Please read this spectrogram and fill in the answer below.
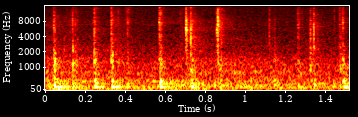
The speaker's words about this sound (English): And just typing is bothering me. I'm gonna have to. I'm gonna have to like look. Okay. I have to knock this off.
